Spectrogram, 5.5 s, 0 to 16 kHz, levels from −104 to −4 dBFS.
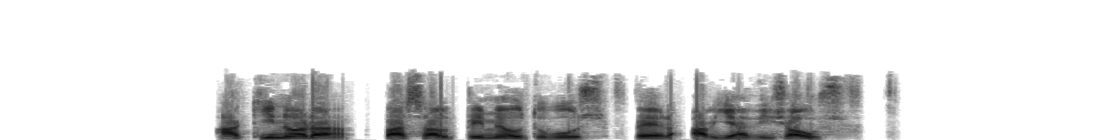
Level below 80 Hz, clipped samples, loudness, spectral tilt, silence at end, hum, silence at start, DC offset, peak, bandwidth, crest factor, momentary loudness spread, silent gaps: -58 dBFS; under 0.1%; -16 LUFS; -3 dB/octave; 1.3 s; none; 1.1 s; under 0.1%; 0 dBFS; 8 kHz; 16 dB; 7 LU; 1.87-1.92 s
